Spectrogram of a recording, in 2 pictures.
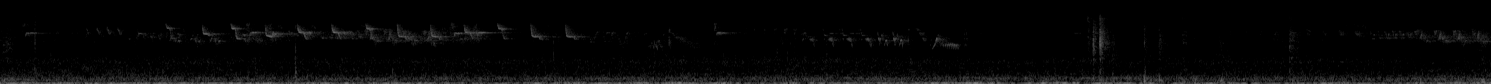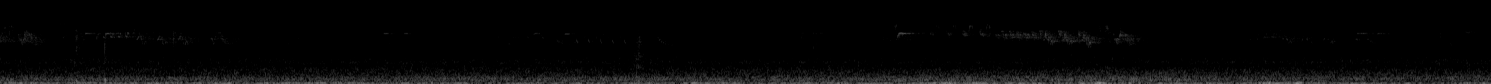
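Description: Songbirds singing in repeated phrases throughout, over a steady low rumble, with a couple of sharp clicks about eleven seconds in.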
